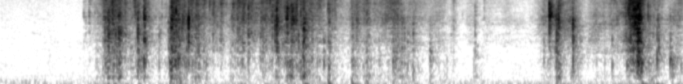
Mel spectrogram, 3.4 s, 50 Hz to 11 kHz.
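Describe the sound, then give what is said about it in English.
A paper envelope being torn open to announce a poetry competition winner: quiet, rapid crinkling and ripping of paper in many short bursts, with no voices. “First, I'll open the envelope for those aged 13.”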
